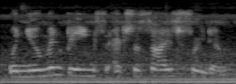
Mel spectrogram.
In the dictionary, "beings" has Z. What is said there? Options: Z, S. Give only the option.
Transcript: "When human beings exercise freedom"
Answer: Z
